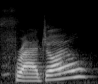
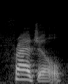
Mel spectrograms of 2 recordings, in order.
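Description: First: It is said in a British accent. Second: It is said in an American accent. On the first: "which is British English" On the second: "In American English, it is pronounced like fragile"

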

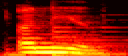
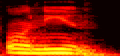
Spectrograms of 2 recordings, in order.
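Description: First: The first vowel sounds like 'uh'. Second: The first vowel sounds like 'oh'. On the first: The speaker calls it right. "ਇਹਨੂੰ ਆਪਾਂ ਅਨੀਅਨ ਬੋਲਾਂਗੇ" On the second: The speaker calls it wrong. "ਨਾ ਕਿ ਓਨੀਅਨ"

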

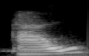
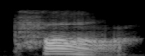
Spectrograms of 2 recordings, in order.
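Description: First: The vowel sounds like the 'ow' in cow. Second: The vowel is an open 'aw' sound. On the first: The speaker calls it wrong. "It's not pow" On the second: The speaker calls it right. "but paw"

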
